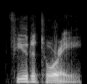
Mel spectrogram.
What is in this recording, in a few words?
"feudatory", American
